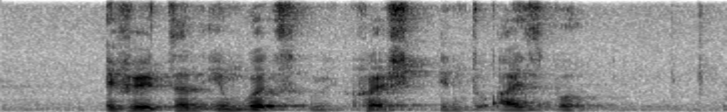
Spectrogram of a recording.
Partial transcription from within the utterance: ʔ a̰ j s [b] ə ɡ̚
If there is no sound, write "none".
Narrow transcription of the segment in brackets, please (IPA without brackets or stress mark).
b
